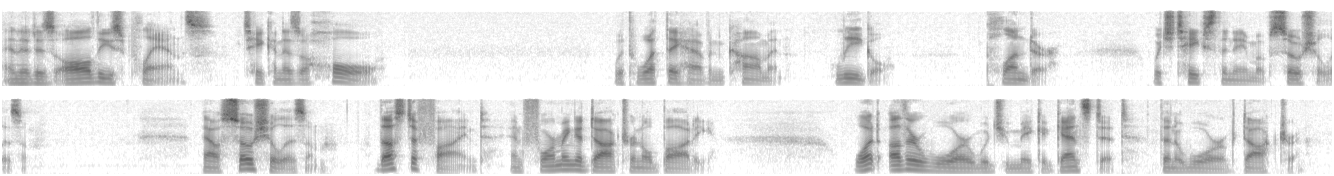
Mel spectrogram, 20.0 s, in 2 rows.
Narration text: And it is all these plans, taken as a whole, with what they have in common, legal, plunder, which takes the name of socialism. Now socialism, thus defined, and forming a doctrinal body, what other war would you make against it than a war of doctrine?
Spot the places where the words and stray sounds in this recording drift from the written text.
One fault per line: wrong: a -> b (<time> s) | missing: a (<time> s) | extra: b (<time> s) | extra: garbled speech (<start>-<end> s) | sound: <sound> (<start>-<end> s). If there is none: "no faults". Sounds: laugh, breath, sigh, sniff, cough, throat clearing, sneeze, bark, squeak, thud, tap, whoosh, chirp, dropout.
no faults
